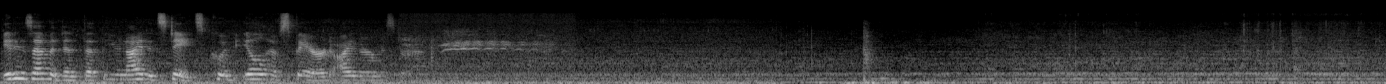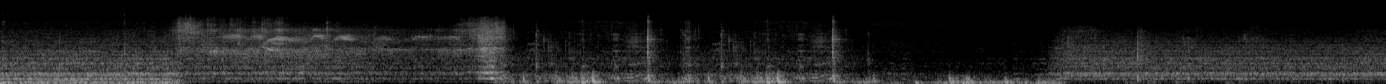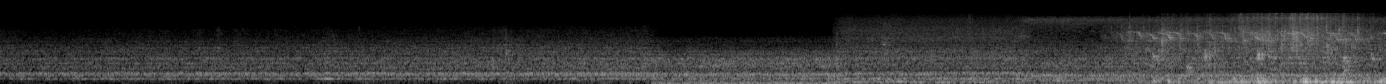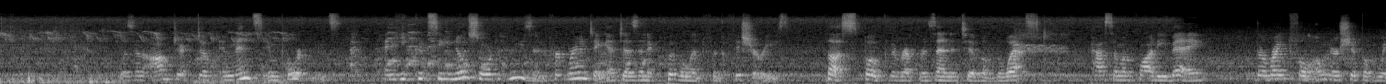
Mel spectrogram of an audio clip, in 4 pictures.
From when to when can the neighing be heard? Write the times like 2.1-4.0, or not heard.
4.0-5.8, 51.7-52.4.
